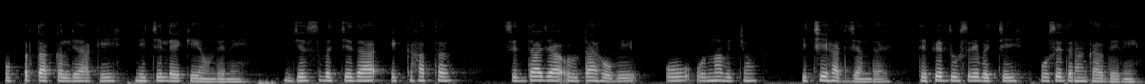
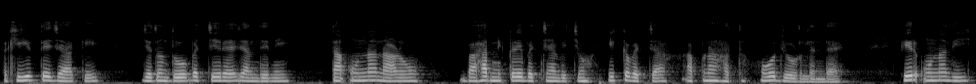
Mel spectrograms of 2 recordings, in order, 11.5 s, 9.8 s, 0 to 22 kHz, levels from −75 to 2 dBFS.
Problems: background sounds at intervals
